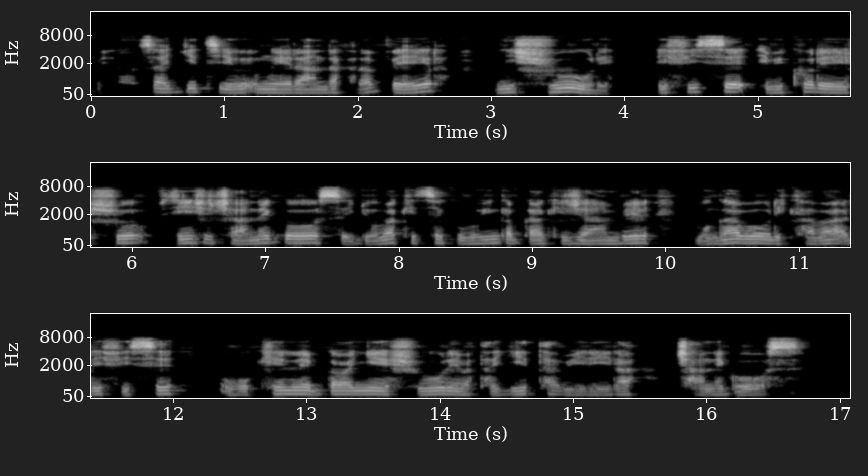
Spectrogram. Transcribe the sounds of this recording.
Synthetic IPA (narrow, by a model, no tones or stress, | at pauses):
minoːzaɟitʰiwe̞̰ṵmŋeːɾaːndakʰaɾave̞ːɾa | niʃuɾe̞ | ɾifise̞iβikʰo̞ɾe̞ːʃo̞vjiːnʃit͡ʃaːne̞ɡo̞ːse̞ɟuːβakʰit͡se̞kuβuhiːŋɡab̚ɡaːkʰiʒaːmbe̞ɾe̞muɡaβo̞ɾikʰaβaɾifise̞ | uβukʰe̞ne̞b̚ɡaβaɲe̞ʃuːɾe̞βatʰaɟitʰaβiɾiɾa | t͡ʃa̰ːne̞ɡo̞ːse̥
